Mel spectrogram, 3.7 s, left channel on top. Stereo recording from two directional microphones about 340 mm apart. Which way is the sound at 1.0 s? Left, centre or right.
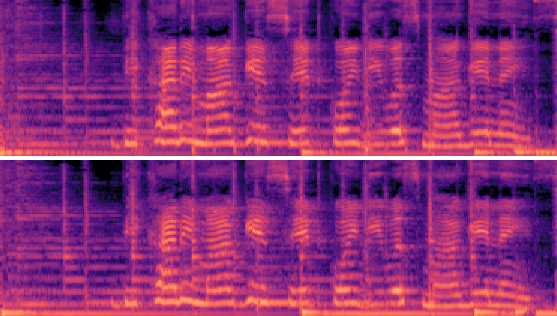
Centre.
